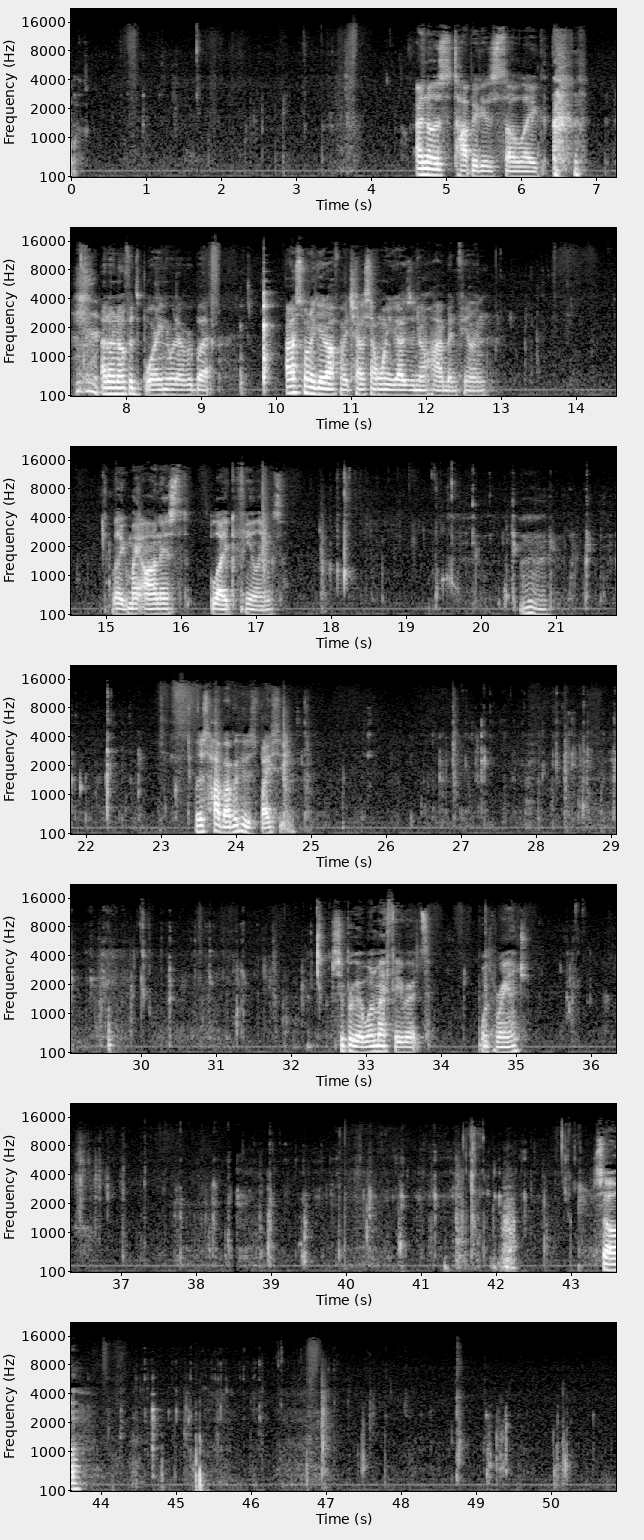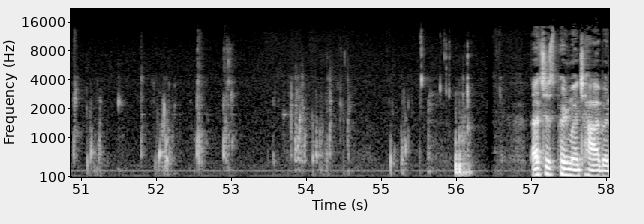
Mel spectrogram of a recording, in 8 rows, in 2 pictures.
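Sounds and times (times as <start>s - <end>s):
person chewing wet food: 17.8s - 23.2s, 24.8s - 32.5s, 35.5s - 43.3s, 44.0s - 56.7s
mouth chewing wet smacks: 47.3s - 56.2s.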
